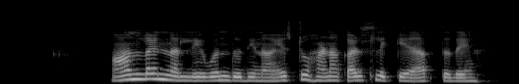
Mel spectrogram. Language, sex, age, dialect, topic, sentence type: Kannada, female, 56-60, Coastal/Dakshin, banking, question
